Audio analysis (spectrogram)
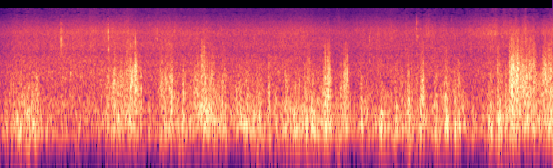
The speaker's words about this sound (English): Is this too windy for you? It ain't too windy for me.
